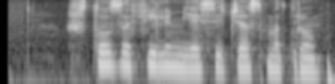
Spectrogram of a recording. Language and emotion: Russian, neutral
